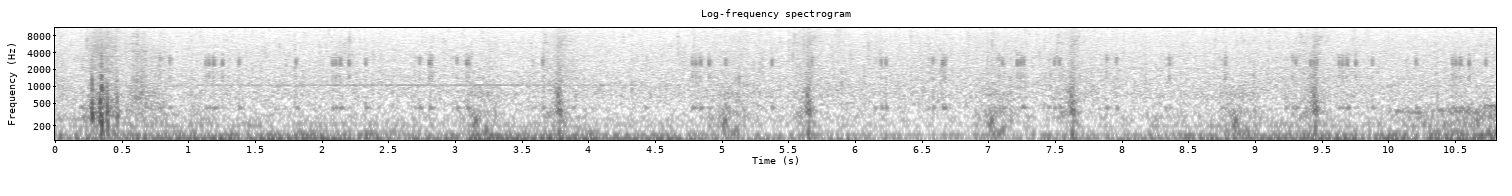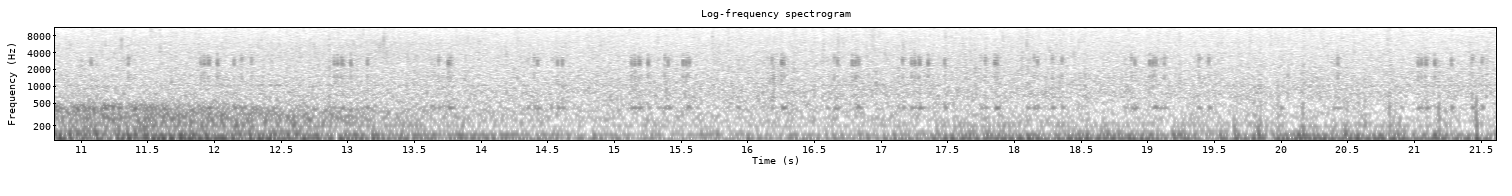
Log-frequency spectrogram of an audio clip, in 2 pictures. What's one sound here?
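Footsteps tap steadily on a metal pipe.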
